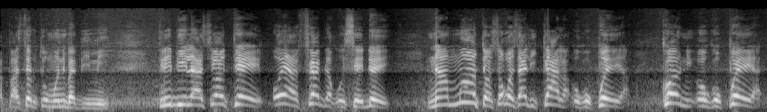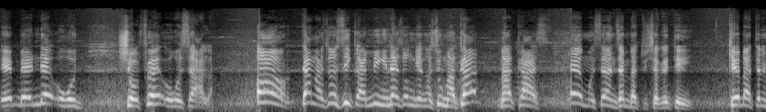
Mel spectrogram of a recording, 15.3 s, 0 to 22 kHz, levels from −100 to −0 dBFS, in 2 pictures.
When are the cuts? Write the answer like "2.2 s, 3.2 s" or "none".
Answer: 13.4 s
